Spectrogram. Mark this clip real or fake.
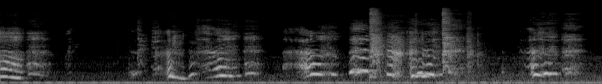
real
